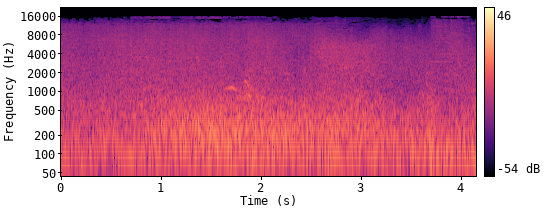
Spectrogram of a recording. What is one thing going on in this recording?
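Thunder rumbles as lightning strikes.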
